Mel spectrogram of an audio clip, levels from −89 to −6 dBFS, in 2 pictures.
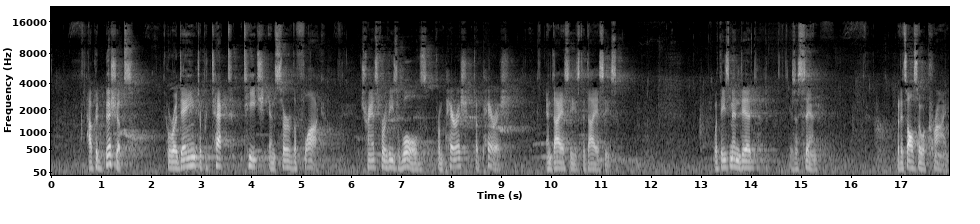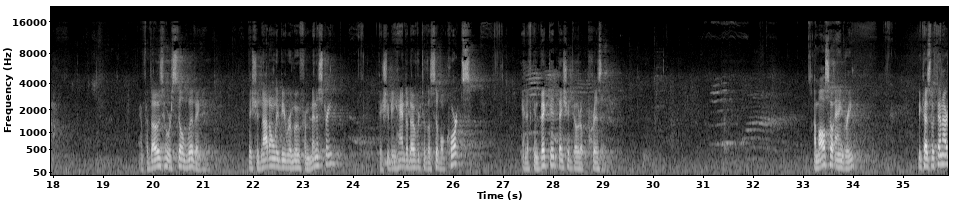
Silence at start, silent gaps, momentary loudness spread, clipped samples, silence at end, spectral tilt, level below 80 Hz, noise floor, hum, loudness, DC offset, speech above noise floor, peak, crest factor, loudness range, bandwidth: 0 s; none; 24 LU; under 0.1%; 0 s; -4 dB/octave; -54 dBFS; -50 dBFS; none; -26 LUFS; under 0.1%; 24 dB; -4 dBFS; 24 dB; 6 LU; 16 kHz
